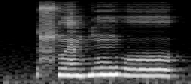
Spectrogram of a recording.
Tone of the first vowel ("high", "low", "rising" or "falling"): high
